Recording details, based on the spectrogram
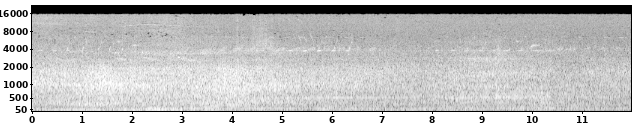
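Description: Steady broadband rumble of passing vehicles or a train, with no clear animal calls standing out.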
